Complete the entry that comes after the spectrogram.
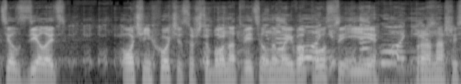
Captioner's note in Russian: Шум детей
